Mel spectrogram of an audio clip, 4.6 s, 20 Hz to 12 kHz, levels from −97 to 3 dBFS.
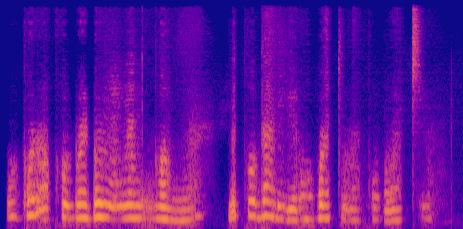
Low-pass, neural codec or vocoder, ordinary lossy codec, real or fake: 10.8 kHz; codec, 44.1 kHz, 0.9 kbps, DAC; AAC, 64 kbps; fake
